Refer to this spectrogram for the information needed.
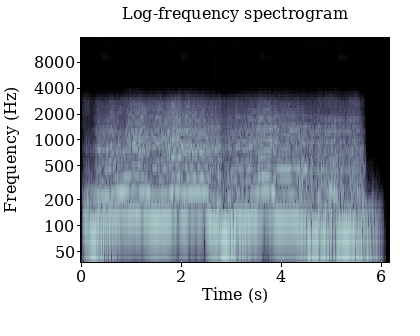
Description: MOAN EL 07.wav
